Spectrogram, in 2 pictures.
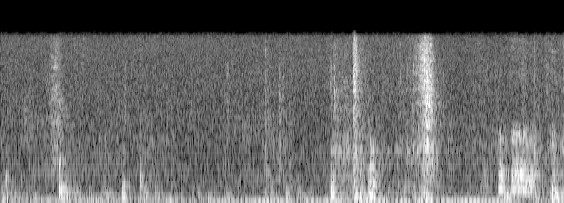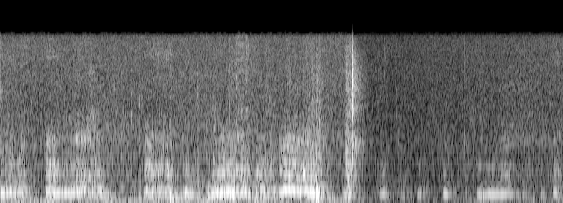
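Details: Saint Bernard puppies, the litter of Bagzi and Fany, at Bagzi's Saint Bernard Kennel in Banja Luka; low grumbling growls with tonal, whiny edges come in a busy middle stretch, framed by sharp clicks and knocks.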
